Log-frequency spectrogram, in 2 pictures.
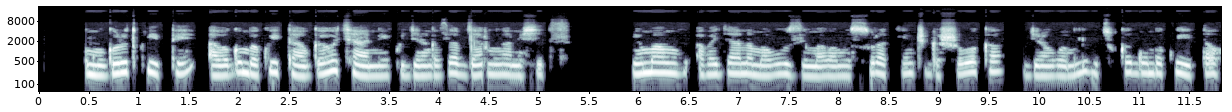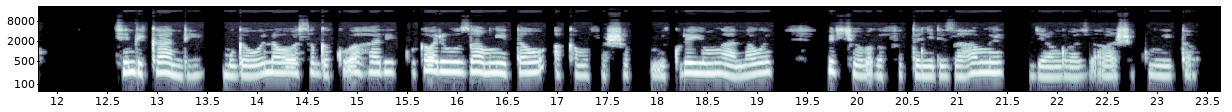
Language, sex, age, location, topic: Kinyarwanda, female, 18-24, Kigali, health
